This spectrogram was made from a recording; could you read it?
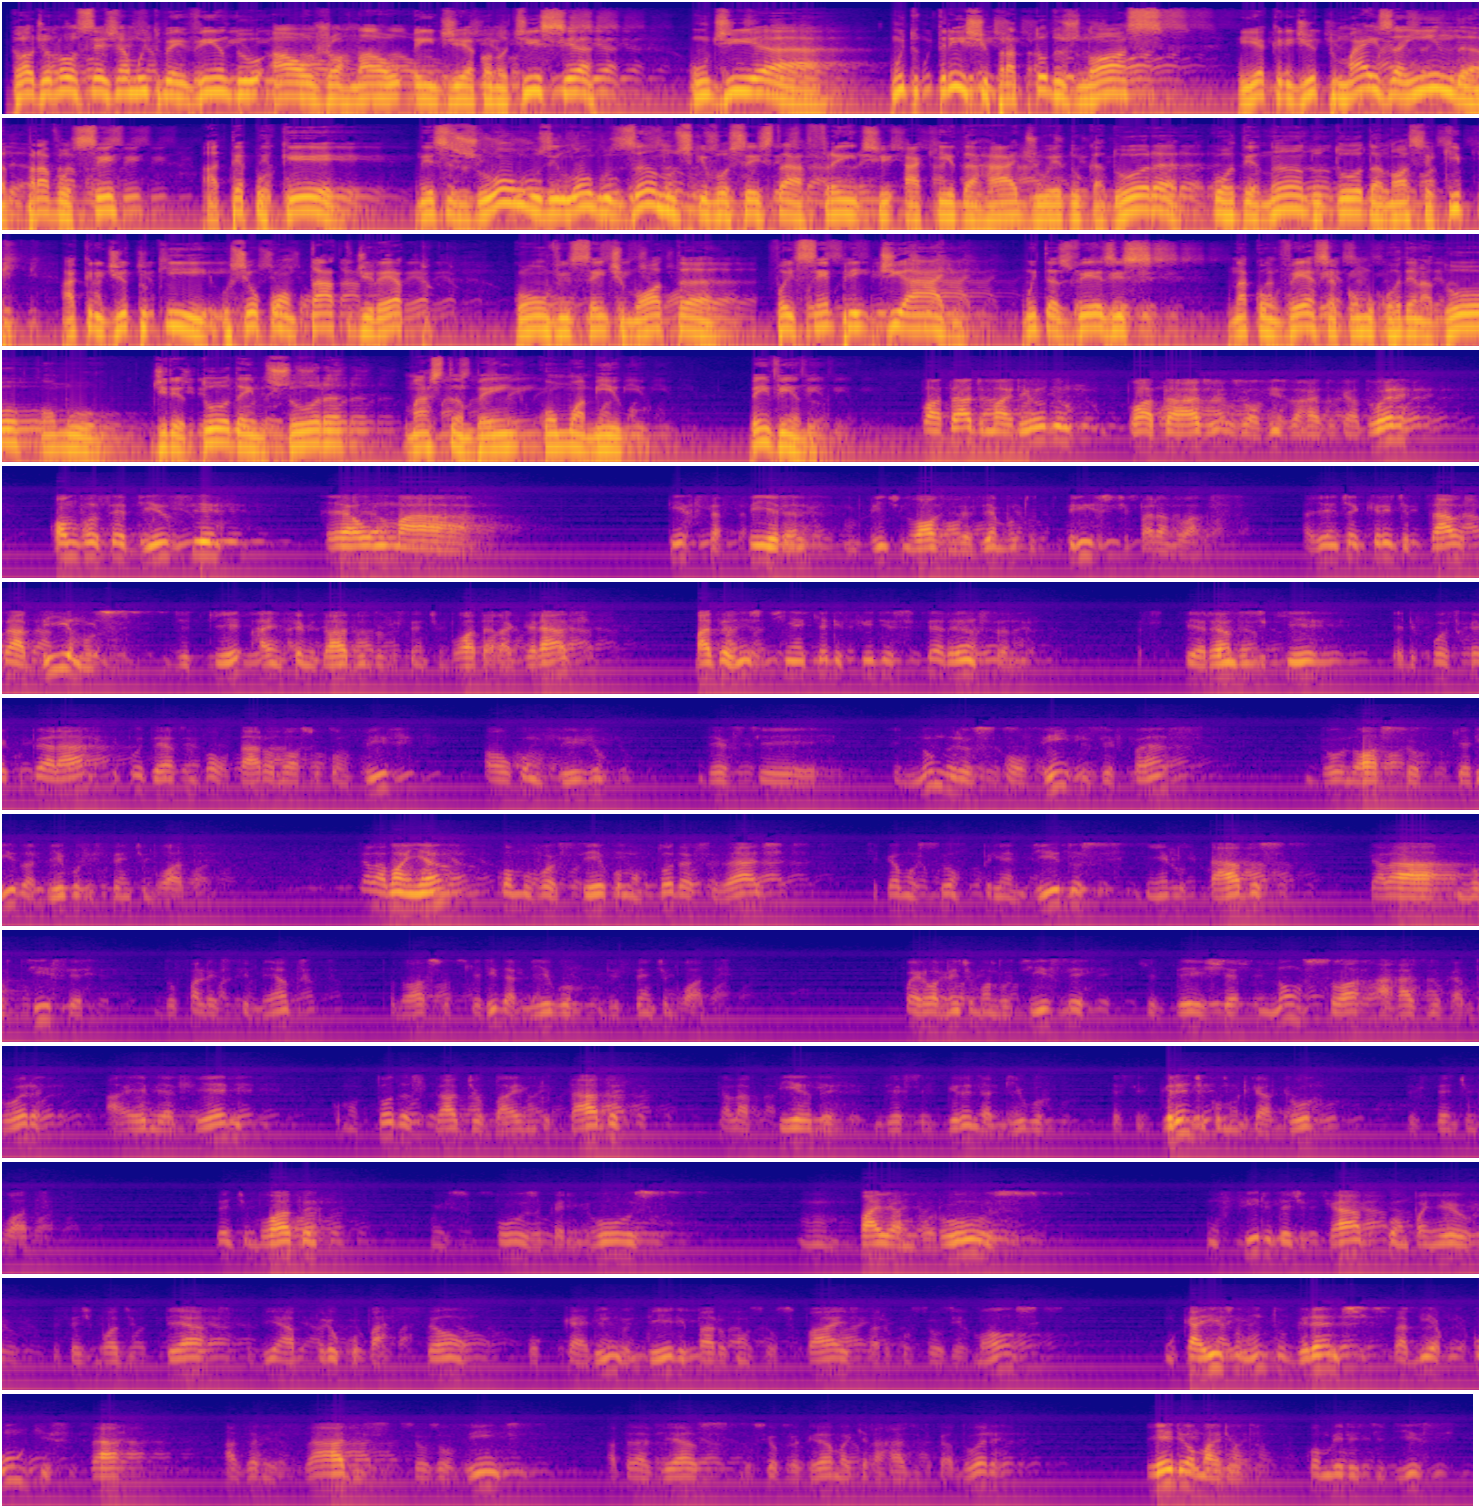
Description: ao vivo nesta terça-feira, no jornal em dia com à notícia.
